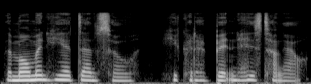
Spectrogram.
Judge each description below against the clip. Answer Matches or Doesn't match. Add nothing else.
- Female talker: Matches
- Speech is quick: Matches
